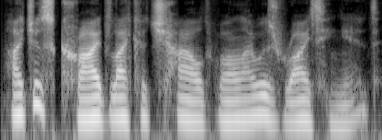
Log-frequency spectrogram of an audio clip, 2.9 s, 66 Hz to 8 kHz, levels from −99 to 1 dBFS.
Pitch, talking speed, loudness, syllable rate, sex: 135 Hz, 230 wpm, -17 LUFS, 4.7 syllables/s, male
